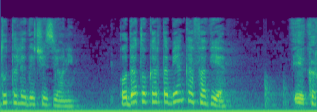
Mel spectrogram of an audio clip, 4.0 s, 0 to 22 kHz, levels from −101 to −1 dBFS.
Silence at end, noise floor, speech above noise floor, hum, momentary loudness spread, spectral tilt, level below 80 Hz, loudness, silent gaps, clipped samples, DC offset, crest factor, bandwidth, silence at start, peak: 0 s; -44 dBFS; 21 dB; none; 22 LU; -3.5 dB/octave; -50 dBFS; -23 LUFS; none; under 0.1%; 4%; 18 dB; 12.5 kHz; 0 s; -6 dBFS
